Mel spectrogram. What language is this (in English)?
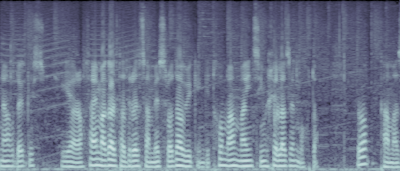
Romanian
